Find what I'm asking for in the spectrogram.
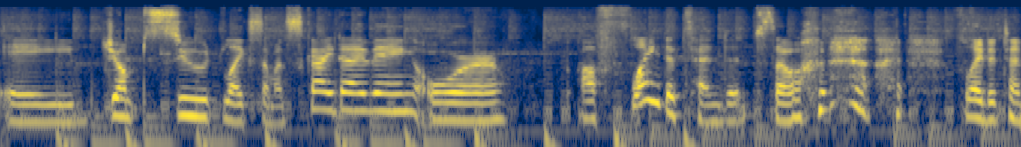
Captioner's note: snicker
